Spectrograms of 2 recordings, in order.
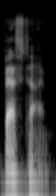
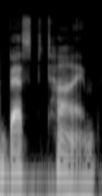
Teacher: But instead of a very clear best time with two separate tape puffs of air, it often blends into best time, just one slightly held T.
